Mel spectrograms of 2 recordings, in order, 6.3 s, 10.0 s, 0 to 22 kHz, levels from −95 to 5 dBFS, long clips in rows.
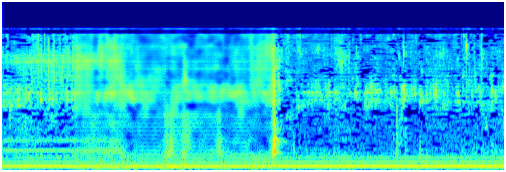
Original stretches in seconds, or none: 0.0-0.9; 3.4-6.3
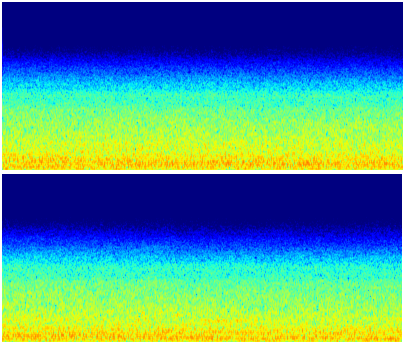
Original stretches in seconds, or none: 0.0-10.0

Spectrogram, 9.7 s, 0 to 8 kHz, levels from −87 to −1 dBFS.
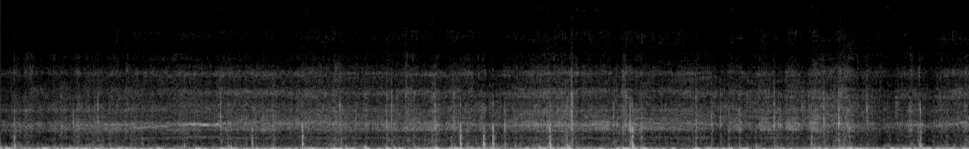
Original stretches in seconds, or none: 3.4-9.7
